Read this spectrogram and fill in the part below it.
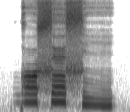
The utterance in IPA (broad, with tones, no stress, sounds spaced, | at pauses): ɡ ɔ˧ s ɛ˧ s i˨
